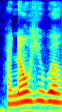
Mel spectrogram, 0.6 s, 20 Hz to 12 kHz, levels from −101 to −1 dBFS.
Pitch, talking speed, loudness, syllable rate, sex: 240 Hz, 380 wpm, -16 LUFS, 7.7 syllables/s, female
